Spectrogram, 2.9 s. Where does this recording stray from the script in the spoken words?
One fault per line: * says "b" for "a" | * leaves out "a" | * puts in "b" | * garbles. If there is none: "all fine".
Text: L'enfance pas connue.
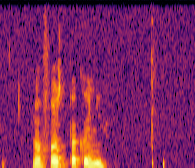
all fine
